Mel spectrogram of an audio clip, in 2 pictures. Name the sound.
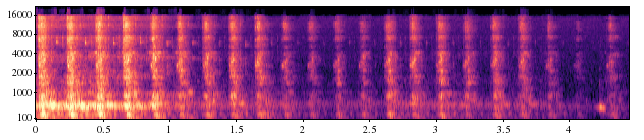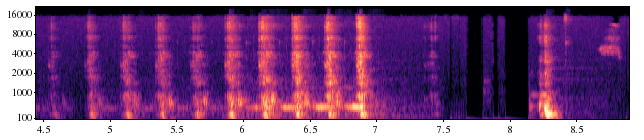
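sewing machine stitching a quilt seam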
